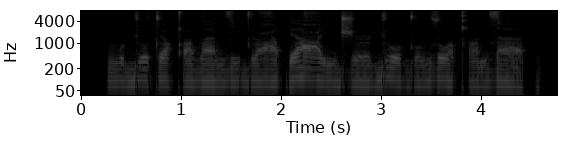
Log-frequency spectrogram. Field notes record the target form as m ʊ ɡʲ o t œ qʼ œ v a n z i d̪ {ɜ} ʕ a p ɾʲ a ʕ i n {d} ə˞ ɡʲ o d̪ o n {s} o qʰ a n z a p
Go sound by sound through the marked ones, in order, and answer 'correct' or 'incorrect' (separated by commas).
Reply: incorrect, incorrect, incorrect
